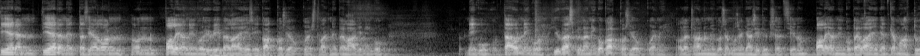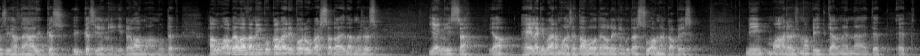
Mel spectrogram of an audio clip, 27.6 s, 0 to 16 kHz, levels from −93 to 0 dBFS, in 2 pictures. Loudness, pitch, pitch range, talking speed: -23 LUFS, 95 Hz, 90-100 Hz, 150 wpm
